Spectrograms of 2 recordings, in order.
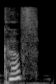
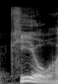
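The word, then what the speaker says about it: Keough: Kari Kaff? Wird sie so ausgesprochen? Riley Cuff? – Riley Kio heißt, glaube ich, wird sie ausgesprochen. – Q? Also ich glaube, oh, sie wird Kio, okay. Kio ausgesprochen.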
